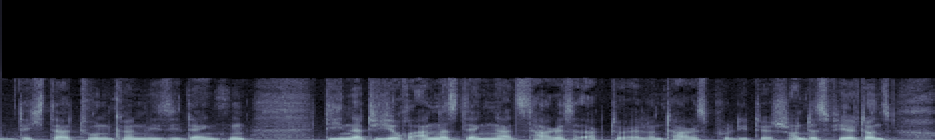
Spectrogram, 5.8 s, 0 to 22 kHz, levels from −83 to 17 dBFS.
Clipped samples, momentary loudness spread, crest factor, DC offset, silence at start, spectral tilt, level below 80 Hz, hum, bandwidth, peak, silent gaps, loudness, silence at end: under 0.1%; 8 LU; 18 dB; 2%; 0 s; -6 dB/octave; -52 dBFS; none; 10 kHz; 0 dBFS; none; -18 LUFS; 0 s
